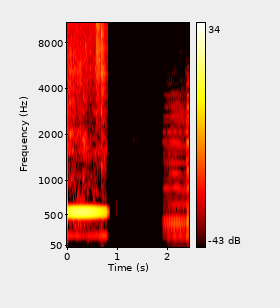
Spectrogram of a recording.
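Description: A steady high ringing tone from the church PA system, microphone feedback, swells louder and cuts off suddenly just under a second in. After a second of silence, a digital piano starts its first chords at the very end.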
